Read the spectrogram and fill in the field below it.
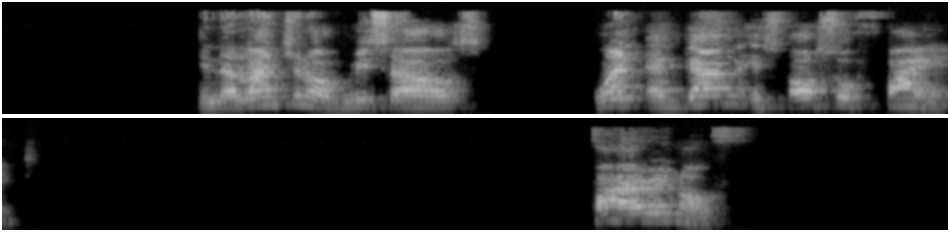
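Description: A man speaks calmly and clearly, close by, in short phrases.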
